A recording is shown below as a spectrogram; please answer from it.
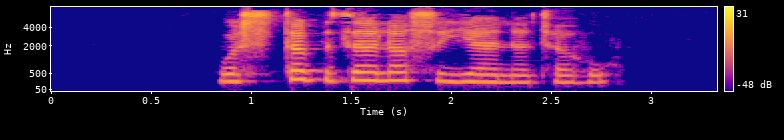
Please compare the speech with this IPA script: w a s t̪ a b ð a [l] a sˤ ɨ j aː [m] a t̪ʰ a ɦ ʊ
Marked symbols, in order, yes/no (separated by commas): yes, no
